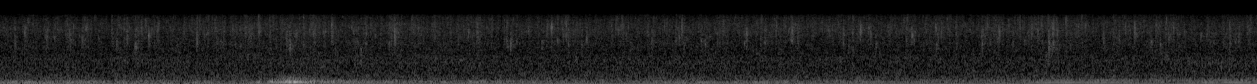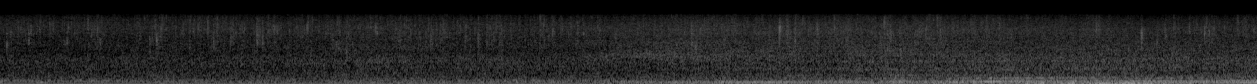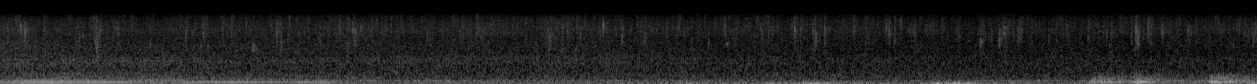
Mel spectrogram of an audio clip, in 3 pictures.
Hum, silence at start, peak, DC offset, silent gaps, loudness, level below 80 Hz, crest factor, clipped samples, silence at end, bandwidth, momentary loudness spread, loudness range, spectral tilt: none; 0 s; -18 dBFS; 0.3%; none; -40 LUFS; -48 dBFS; 22 dB; under 0.1%; 0 s; 11.5 kHz; 6 LU; 4 LU; -3 dB/octave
